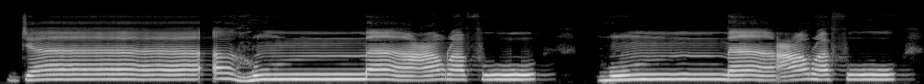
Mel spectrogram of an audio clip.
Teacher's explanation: میم ساکن کے بعد میم کا حرف آئے گا تو آپ نے وہاں پر غنہ کرتے ہوئے پڑھنا ہے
